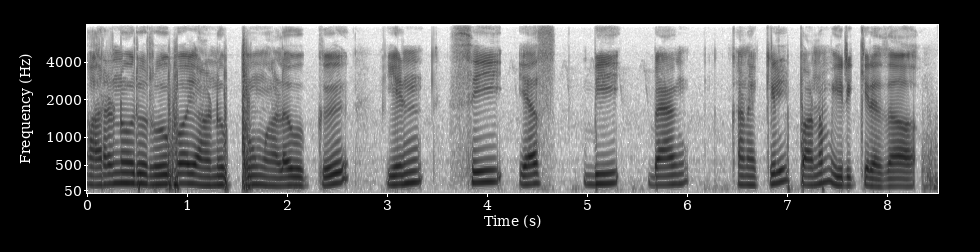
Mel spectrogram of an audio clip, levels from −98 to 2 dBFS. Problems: none marked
